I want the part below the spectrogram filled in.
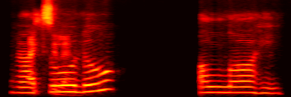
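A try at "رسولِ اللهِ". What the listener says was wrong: Please, please read with joining. Yes, Muhammadun Rasulullahi.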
